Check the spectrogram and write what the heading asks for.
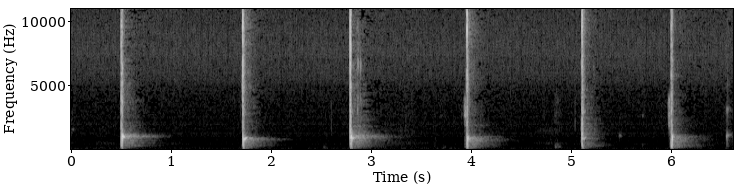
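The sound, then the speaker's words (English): Six sharp mouth pops from puckered lips, evenly spaced about a second apart, each a crisp plop with a short resonant tail, with no talking in between. “So here's the thing I usually go like, like, like pucker my lips.”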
